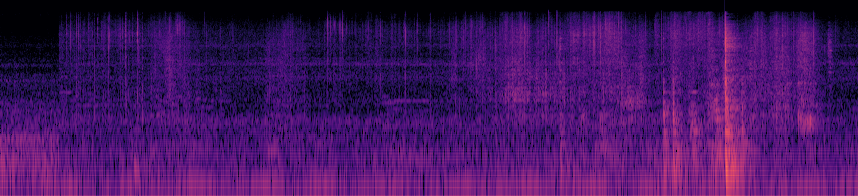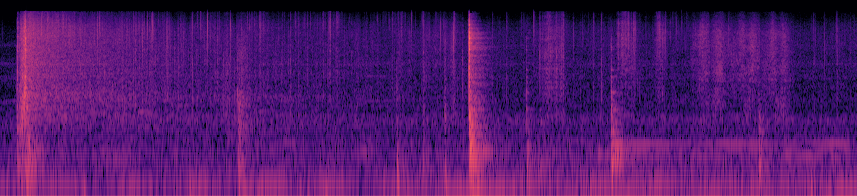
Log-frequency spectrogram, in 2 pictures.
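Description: Pancake batter sizzling in a nonstick frying pan, with a spatula scraping under it and a few sharp knocks against the pan. Just before nine seconds in, the pancake is flipped onto the hot pan and there is a sudden loud burst of sizzling that fades over the next few seconds.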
